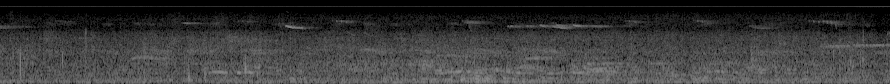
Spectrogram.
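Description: Quiet outdoor ambience with faint, scattered high chirps of birds over a soft background hiss.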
